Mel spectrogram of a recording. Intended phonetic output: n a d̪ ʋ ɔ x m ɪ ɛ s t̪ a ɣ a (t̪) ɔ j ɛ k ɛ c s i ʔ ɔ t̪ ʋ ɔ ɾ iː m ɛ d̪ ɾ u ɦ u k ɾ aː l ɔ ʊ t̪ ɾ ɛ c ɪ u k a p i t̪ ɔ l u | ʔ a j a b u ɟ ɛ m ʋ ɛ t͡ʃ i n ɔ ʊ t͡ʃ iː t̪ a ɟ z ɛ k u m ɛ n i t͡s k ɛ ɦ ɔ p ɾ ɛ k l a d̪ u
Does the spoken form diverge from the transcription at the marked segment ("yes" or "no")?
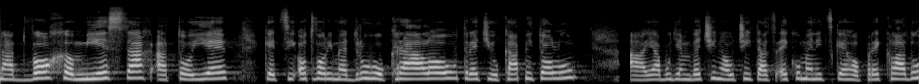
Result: no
